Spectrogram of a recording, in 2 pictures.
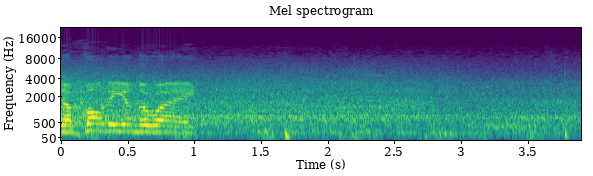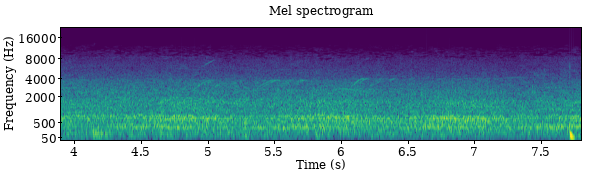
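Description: A stadium crowd murmurs and roars.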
